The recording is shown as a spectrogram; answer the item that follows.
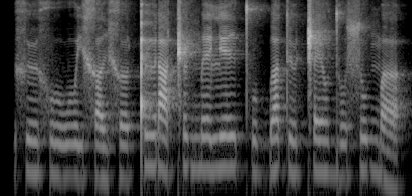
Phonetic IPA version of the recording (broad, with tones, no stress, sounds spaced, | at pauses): x ʉ˨ x u˨ w u˨ j x ɐ˨ i̯ x ɵ˨ ǃ ʉ˦ ɾ a˨ ǁ ʉ˦ ŋ͡m e˦ lʲ e˦ i̯ t̪ʰ u˨ ɡ͡b ɐ˦ t ʉ˨ ǁ e˦ u̯ d̪ u˨ s u˦ ŋ͡m ɐ˨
